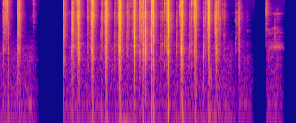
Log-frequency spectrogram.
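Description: Tarot cards being shuffled up close, a rapid series of crisp riffling snaps and slaps in bursts, pausing briefly between shuffles, with no voices.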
